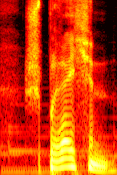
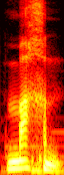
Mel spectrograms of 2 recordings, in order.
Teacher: Der kommt von weiter hinten, aus dem Rachen. Das ist der Ach-Laut.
